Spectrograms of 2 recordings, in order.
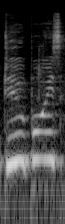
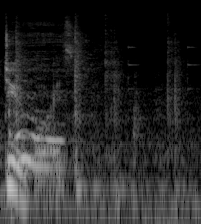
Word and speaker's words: DuBois: hats i frickin do every day city of Dubois I know I do 10,000 frickin hats that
